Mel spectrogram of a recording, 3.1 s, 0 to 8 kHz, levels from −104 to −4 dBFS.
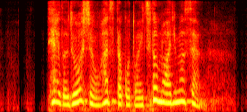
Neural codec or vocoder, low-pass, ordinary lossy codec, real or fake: codec, 16 kHz, 4.8 kbps, FACodec; none; none; fake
